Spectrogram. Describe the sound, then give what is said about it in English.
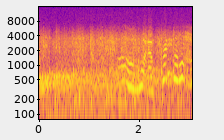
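Foaming breakers splash steadily against a sailing boat entering the harbor of Cotabongo into a headwind, off the rugged Mindanao coast, in a loud, continuous wash of water, with faint wavering voice-like tones rising over it toward the end. “watching the foaming breakers toss their spray against the rugged Mindanao coast.”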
